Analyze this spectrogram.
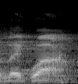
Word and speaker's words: Legba: So, that's a Legba, or pronounced a Legwa, and again, like I said, he is the energy of choice.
